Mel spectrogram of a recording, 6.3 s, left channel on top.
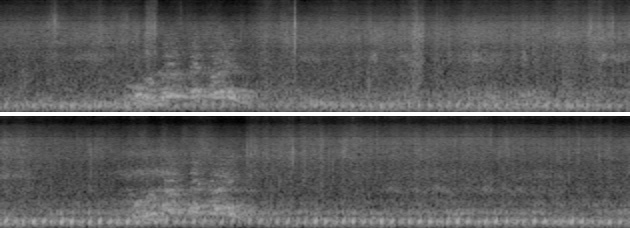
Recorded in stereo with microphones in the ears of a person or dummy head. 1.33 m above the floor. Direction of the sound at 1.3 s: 5° right (ahead or behind).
